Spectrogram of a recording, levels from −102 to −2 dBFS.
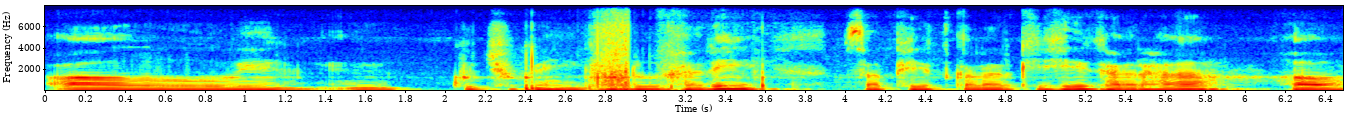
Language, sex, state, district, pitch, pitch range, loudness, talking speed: Chhattisgarhi, male, Chhattisgarh, Sarguja, 125 Hz, 120-135 Hz, -18 LUFS, 130 wpm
